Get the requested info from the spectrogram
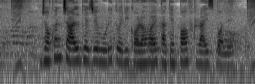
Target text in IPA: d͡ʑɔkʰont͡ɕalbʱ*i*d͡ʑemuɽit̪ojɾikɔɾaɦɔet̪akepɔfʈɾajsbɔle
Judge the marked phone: incorrect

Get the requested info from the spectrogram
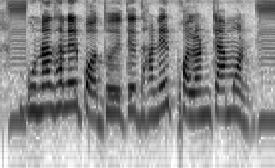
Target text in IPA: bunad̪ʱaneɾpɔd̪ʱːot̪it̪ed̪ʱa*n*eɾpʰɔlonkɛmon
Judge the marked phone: correct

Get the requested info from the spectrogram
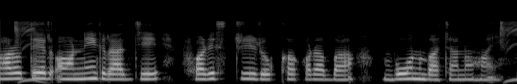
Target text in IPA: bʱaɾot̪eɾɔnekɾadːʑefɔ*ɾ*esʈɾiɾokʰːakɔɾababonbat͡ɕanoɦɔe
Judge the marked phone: correct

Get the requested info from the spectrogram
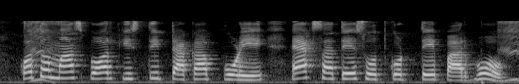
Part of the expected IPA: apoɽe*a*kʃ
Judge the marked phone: incorrect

